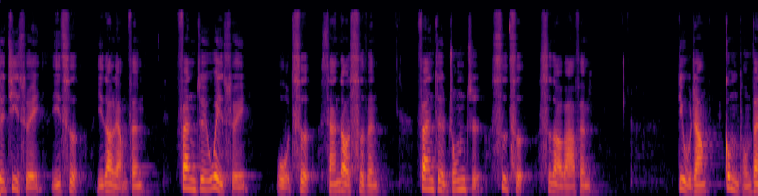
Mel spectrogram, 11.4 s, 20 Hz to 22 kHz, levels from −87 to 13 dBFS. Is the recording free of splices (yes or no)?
yes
